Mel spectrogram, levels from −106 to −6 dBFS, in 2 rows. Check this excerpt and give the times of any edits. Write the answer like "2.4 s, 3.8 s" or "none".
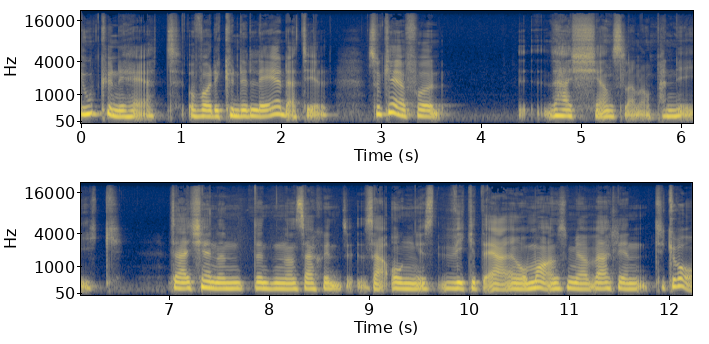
7.0 s, 9.7 s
